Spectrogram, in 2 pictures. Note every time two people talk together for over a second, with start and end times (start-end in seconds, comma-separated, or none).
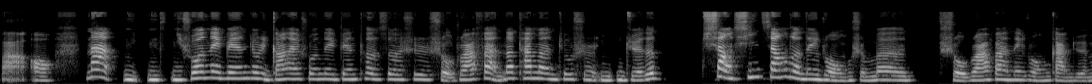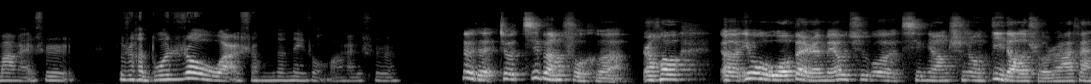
none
